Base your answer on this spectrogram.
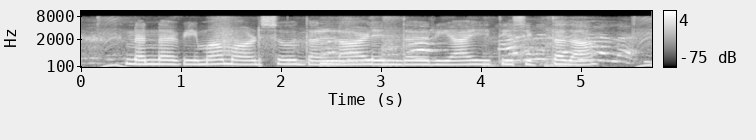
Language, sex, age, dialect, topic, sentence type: Kannada, male, 18-24, Dharwad Kannada, banking, question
